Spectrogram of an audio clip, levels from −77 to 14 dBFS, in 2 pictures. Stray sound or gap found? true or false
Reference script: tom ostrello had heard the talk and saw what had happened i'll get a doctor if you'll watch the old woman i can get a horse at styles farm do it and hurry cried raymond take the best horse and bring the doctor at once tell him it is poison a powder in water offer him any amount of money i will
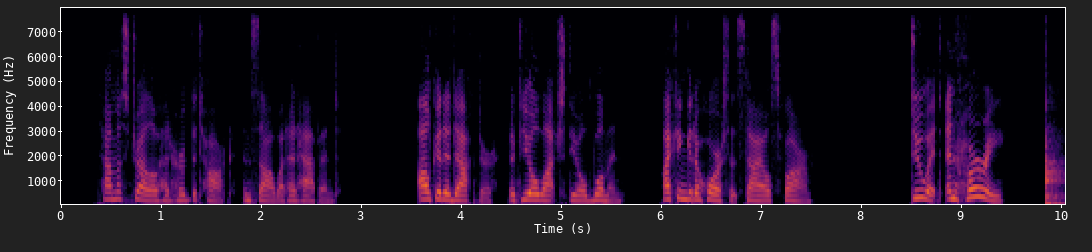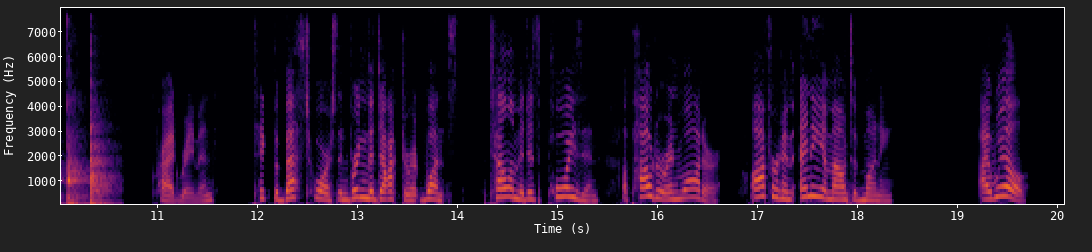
true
